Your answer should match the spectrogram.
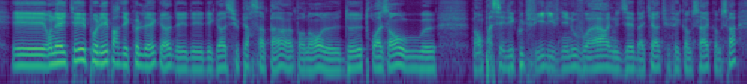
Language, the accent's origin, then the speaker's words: French; Buzançais, Centre-Val de Loire, France; also born or lived in Villedieu-sur-Indre / Châteauroux / Charente-Maritime; j'ai fait mon enfance à Buzancais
